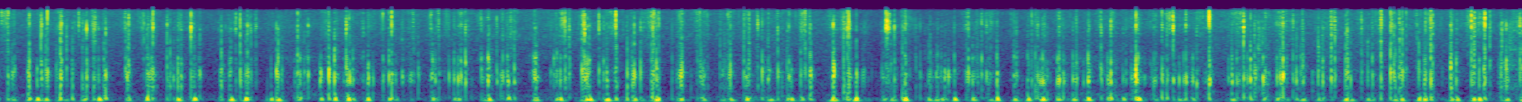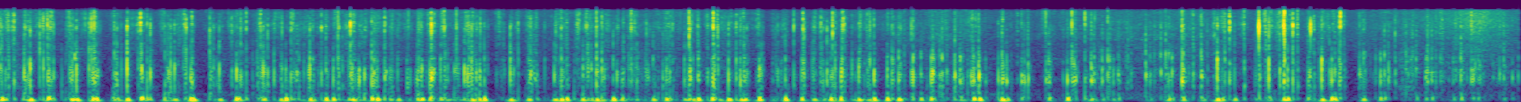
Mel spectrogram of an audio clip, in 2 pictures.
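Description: A small orange basketball-patterned stress ball, apparently made of solid soft foam, is held in both hands close to the microphone and scratched and tapped with the fingertips. The result is a steady, dense stream of rapid, muffled low thumps and soft rubbing scratches with almost no ring or brightness, continuing for about fifteen seconds.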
